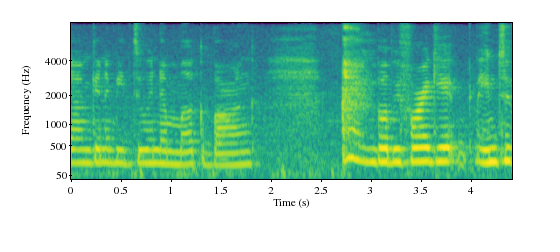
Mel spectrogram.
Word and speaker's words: mukbang: another video today I'm gonna be doing a mukbang but before I get into the video since everybody's never knows how to pronounce it they don't know if it's mud Bank or mud bath this is how you pronounce the K according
